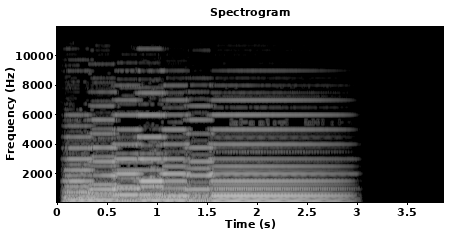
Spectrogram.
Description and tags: Fanfare 4 - Rpg
Sombre fanfare for an rpg game.
Created in Milkytracker.
This sound, as well as everything else I have uploaded here,
is completely free for anyone to use.
You may use this in ANY project, whether it be
commercial, or not.
although that would be appreciated.
You may use any of my sounds however you please.
I hope they are useful.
